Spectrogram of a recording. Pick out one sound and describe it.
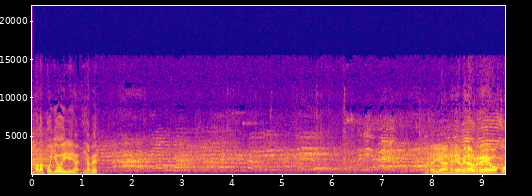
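Sneakers squeak on a hard floor in an echoing hall.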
